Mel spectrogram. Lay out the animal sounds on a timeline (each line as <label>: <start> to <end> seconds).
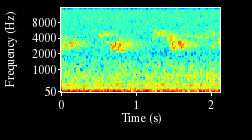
Red-eyed Vireo (Vireo olivaceus): 0.0 to 2.1 seconds
Black-throated Blue Warbler (Setophaga caerulescens): 1.4 to 2.1 seconds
